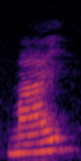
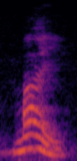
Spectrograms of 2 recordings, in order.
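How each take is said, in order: First: It is said on a high tone. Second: It is said on a falling tone. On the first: It marks a question. "Tono alto" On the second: It means no. "Tono decreciente"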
